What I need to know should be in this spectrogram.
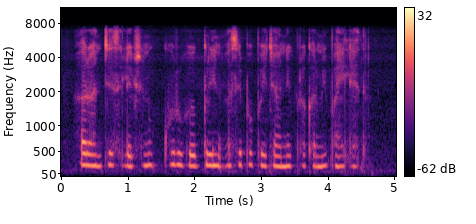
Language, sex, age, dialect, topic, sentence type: Marathi, female, 25-30, Standard Marathi, agriculture, statement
